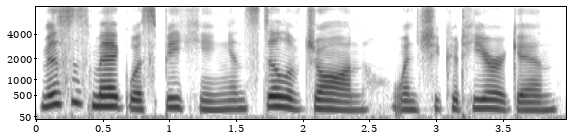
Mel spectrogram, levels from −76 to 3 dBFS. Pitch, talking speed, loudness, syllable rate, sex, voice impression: 200 Hz, 195 wpm, -21 LUFS, 4.0 syllables/s, female, feminine, adult-like, intellectual, slightly calm, slightly sharp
